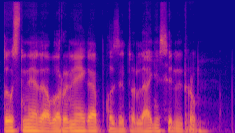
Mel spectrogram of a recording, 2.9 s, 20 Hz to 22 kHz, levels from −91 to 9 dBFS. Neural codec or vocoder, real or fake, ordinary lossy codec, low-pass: codec, 44.1 kHz, 2.6 kbps, SNAC; fake; none; none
